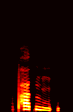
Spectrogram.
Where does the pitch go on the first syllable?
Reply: high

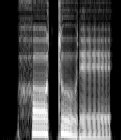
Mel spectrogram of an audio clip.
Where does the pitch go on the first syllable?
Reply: high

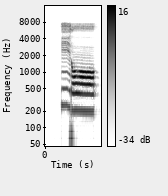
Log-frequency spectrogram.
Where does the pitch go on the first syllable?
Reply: falling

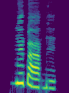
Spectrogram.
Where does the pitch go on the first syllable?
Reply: high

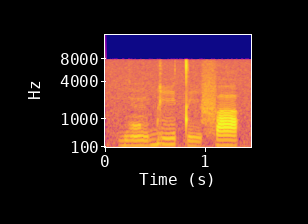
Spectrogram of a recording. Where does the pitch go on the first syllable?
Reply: low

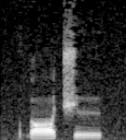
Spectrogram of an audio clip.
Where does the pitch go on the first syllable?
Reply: rising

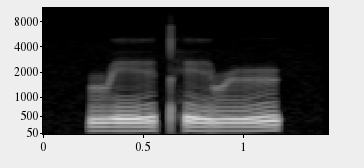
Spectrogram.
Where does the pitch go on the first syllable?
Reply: rising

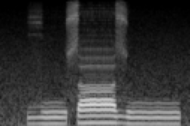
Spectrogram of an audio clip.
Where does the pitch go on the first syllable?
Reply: low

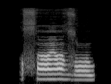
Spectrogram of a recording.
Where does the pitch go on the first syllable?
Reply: high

